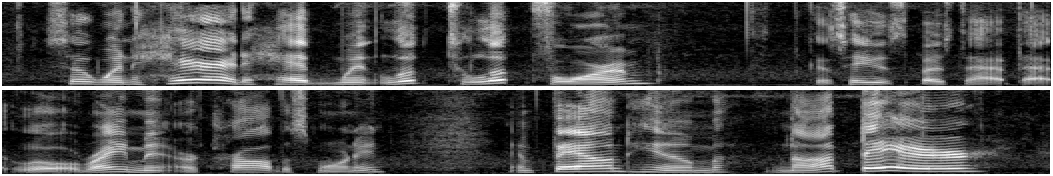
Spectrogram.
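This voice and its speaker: A woman's medium-pitched voice with a Southern US accent, very wide pitch swings and a moderate pace. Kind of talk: Bible study reading and commentary. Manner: casual, conversational.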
